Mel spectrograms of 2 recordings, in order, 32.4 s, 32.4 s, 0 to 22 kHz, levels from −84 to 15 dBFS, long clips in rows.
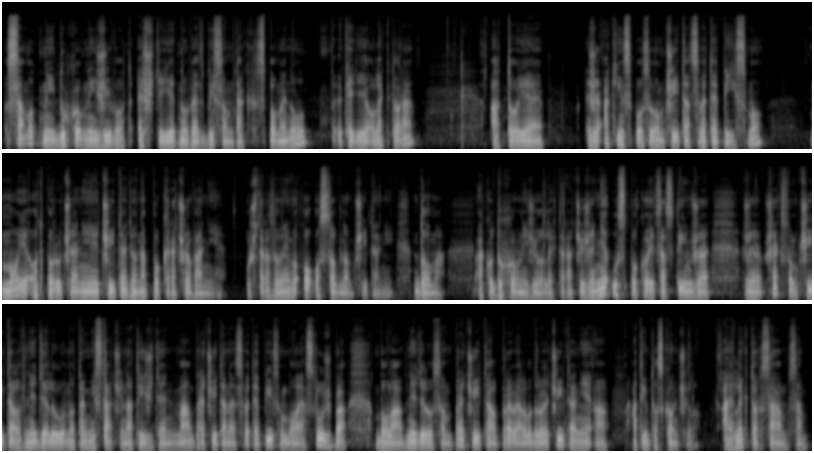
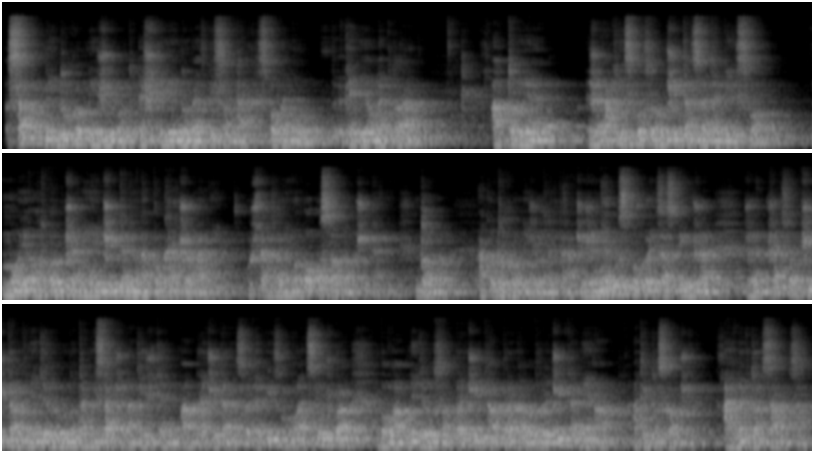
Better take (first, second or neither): first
